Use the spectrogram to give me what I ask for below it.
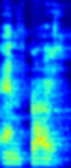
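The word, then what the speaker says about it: employ: इसी तरह ई एम पी एल ओ वाई, इसमें ई से शुरू है, एम पी डबल कॉन्सोनेंट है और उसके बाद में एल वाई है, तो इसको एम्प्लॉय।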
